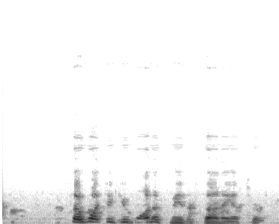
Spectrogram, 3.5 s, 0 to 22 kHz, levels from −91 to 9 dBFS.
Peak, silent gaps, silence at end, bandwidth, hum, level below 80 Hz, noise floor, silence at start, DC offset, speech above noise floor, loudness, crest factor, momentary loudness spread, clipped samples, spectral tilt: -2 dBFS; none; 0.2 s; 4.4 kHz; none; -54 dBFS; -53 dBFS; 0.05 s; under 0.1%; 34 dB; -19 LUFS; 18 dB; 12 LU; under 0.1%; -9 dB/octave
